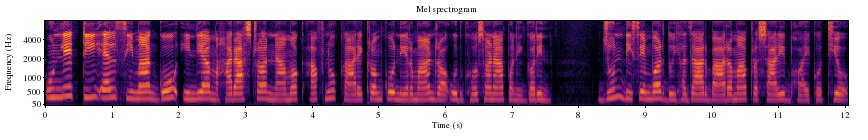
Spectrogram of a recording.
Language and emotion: Nepali, neutral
